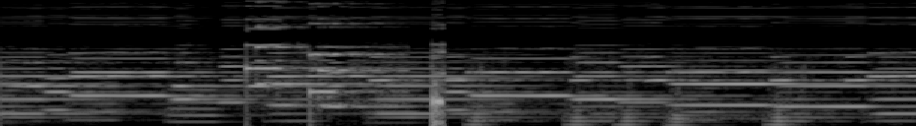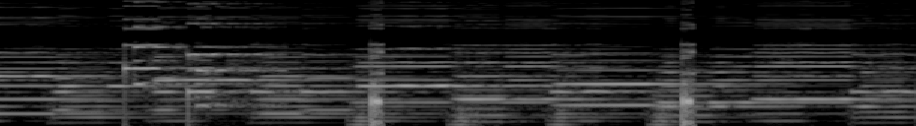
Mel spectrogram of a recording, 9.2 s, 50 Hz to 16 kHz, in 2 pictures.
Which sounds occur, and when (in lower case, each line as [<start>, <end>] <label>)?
[0.00, 9.15] music
[2.13, 2.22] sound effect
[6.40, 6.49] sound effect
[7.96, 8.06] sound effect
